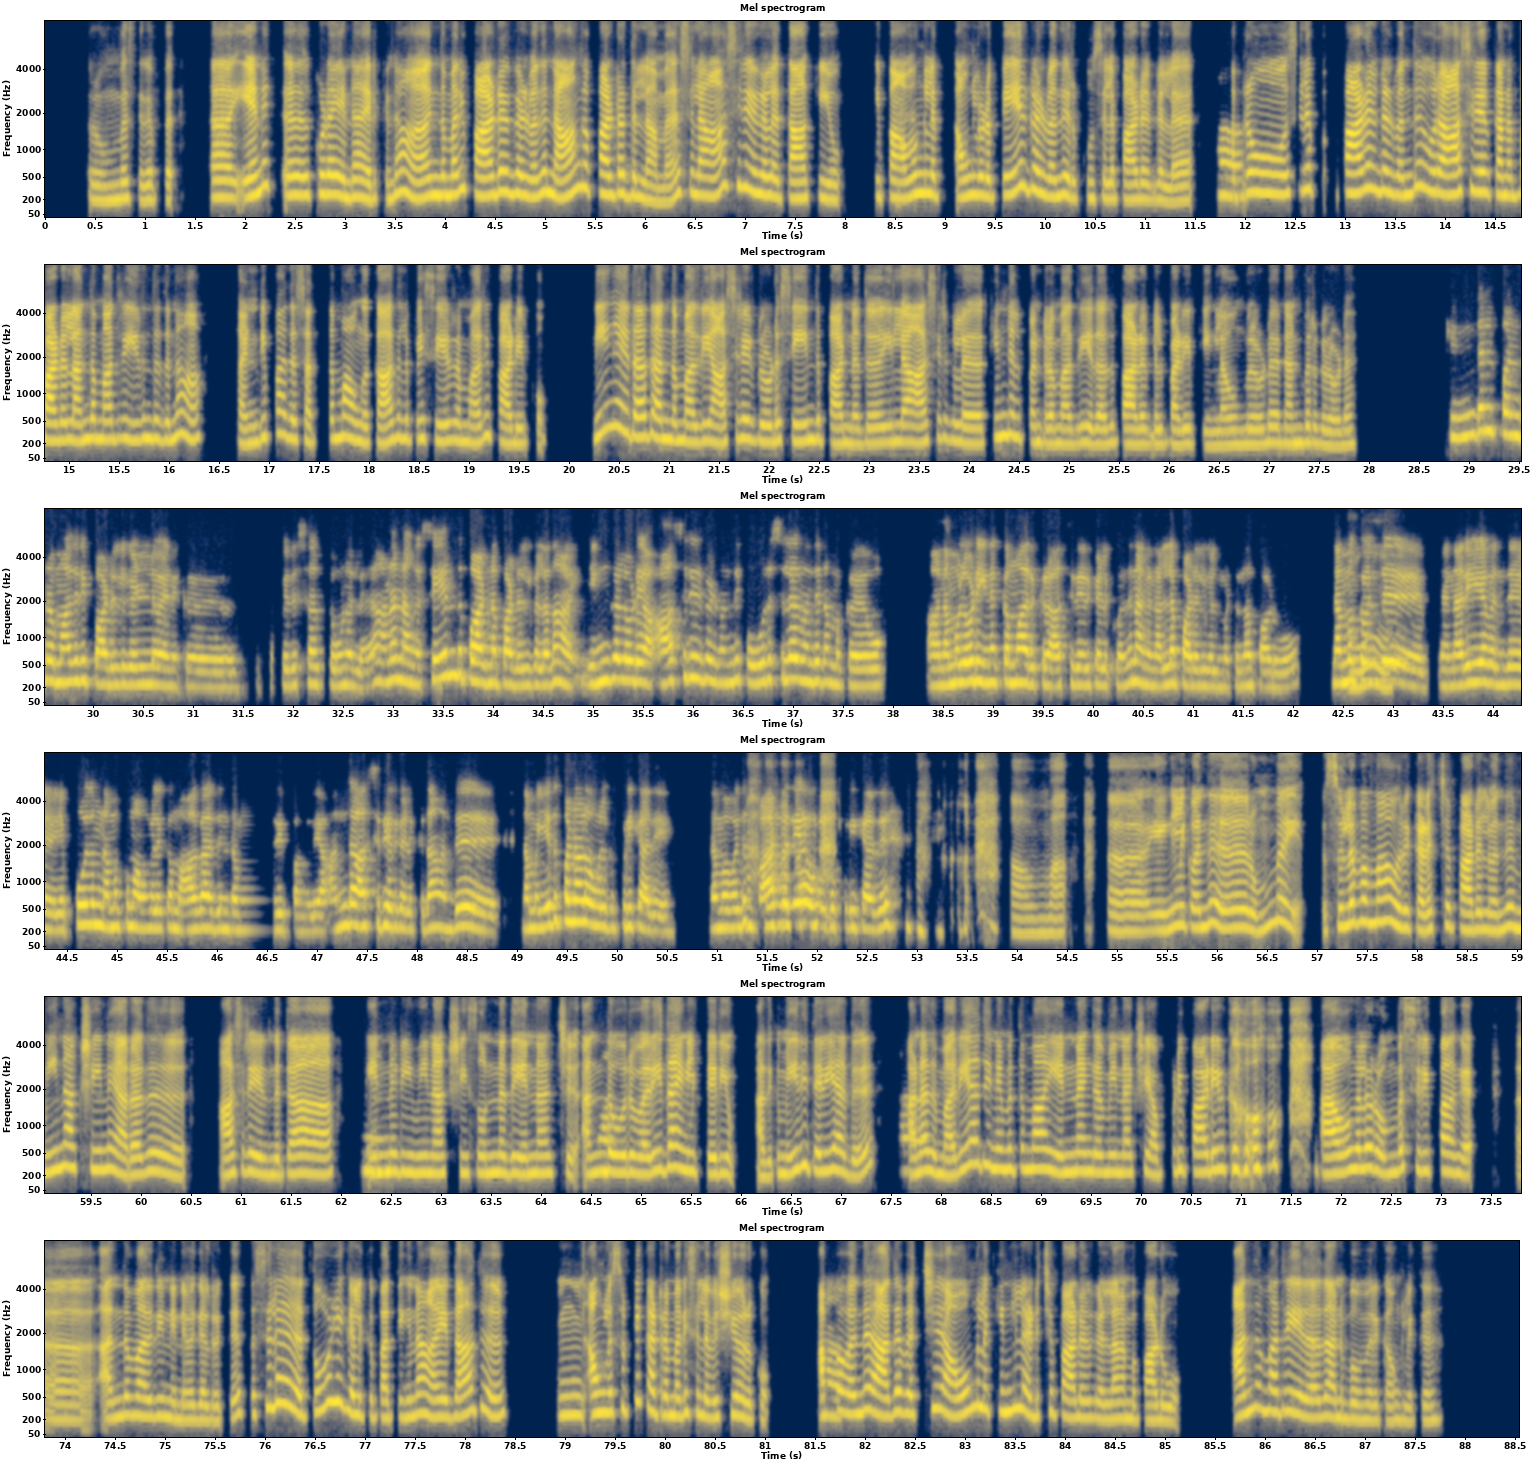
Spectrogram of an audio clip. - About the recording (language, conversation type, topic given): Tamil, podcast, ஒரு பாடல் உங்களுக்கு பள்ளி நாட்களை நினைவுபடுத்துமா?
- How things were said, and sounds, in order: "எனக்கு" said as "எனக்"; sneeze; drawn out: "எனக்கு"; other background noise; background speech; laugh; chuckle; singing: "என்னடி மீனாட்சி, சொன்னது என்னாச்சு"; laughing while speaking: "இருக்கோம்"; other noise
